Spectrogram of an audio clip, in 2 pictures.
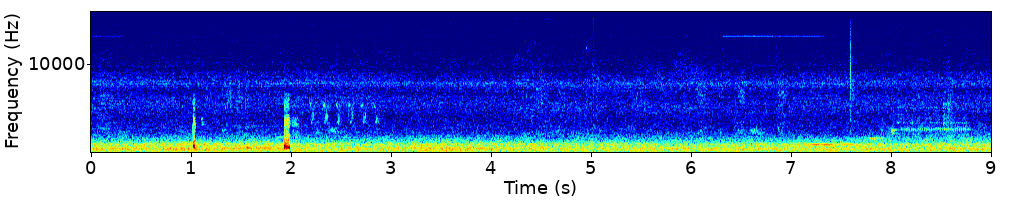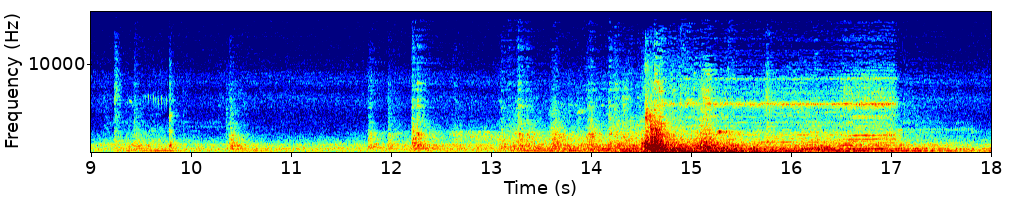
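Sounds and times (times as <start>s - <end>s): metallic clanks and creaks: 9.1s - 11.0s, 11.6s - 18.0s
wheels and brakes squealing: 12.8s - 18.0s.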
